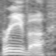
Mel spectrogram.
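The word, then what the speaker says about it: Reva: of people out there but the the the revit character and it's not mostly room's fault excuse me yeah excuse me i have to say it correctly riva uh i just feel like there's so much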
